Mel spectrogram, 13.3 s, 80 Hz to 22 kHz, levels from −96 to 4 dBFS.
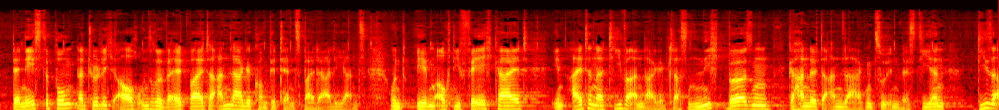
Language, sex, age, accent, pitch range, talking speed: German, male, 50-69, German, 110-135 Hz, 115 wpm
